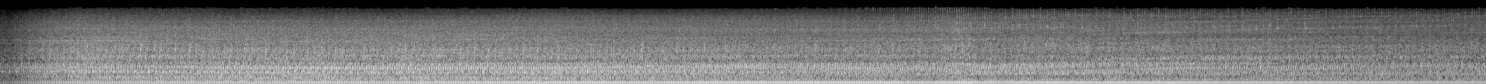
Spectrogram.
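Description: A restored red 1957 Ferguson tractor engine idling, a loud, steady low throb with a constant mechanical drone that holds evenly throughout, near and alone.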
